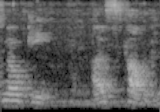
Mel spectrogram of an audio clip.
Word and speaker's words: gnocchi: Put some kale in it, gnocchi, and gnocchi, That's that, it looks like it's spelled ganache, but it's pronounced gnocchi. I was calling it ganache.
